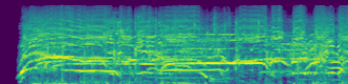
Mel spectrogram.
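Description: A group of people scream continuously at high pitch, imitating excited fans at a concert, loud, with overlapping shrieks and wavering tones sustained throughout.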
